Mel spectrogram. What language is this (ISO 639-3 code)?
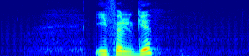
nor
